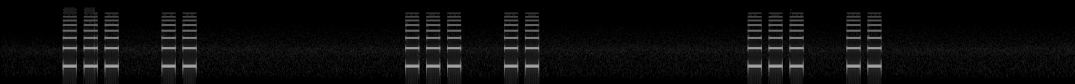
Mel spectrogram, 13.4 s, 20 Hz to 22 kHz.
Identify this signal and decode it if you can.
Beep code, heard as beeps from a small speaker, played three times, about 820 Hz. 3-2.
